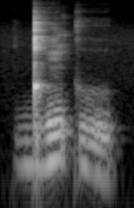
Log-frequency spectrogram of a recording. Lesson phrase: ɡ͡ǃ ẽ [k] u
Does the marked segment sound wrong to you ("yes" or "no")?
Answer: no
